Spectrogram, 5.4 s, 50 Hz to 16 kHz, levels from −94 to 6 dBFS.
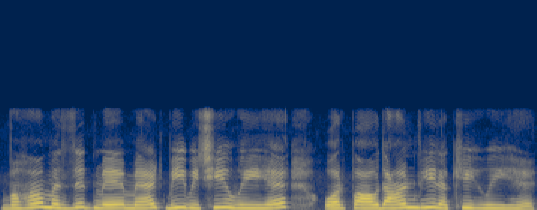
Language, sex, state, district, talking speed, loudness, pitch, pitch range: Hindi, female, Jharkhand, Ranchi, 155 wpm, -14 LUFS, 255 Hz, 245-290 Hz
